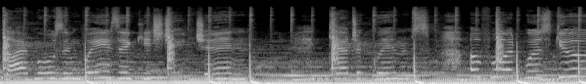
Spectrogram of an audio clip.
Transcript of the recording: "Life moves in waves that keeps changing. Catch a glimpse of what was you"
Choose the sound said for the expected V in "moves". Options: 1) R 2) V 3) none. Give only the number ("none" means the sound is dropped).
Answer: 3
